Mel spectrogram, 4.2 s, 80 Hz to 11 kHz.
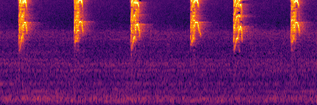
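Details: A pet degu barking after mating: short, sharp broadband chirp-like barks repeated about every 0.7 to 0.8 seconds, six in a row, over a low steady background hum.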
